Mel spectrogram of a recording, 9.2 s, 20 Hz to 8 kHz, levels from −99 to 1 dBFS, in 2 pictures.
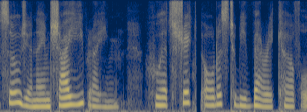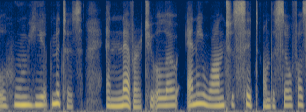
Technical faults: repeated stalls (stutter); jitter buffer slow-down; jitter buffer speed-up

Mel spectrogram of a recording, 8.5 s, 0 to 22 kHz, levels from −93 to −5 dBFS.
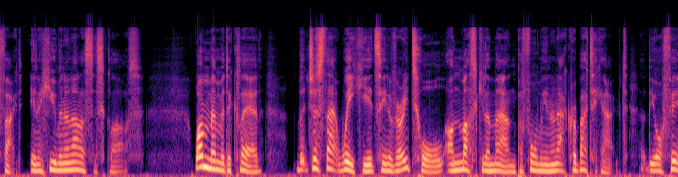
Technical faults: block size mismatch (truncated)

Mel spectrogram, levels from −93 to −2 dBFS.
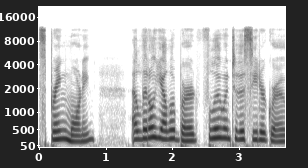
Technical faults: none

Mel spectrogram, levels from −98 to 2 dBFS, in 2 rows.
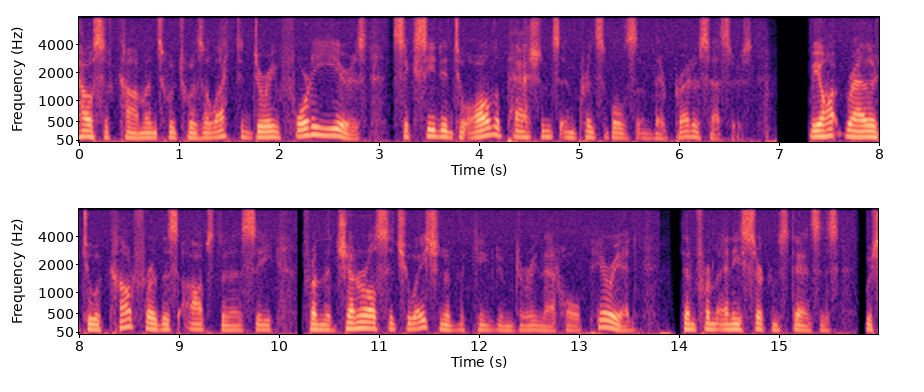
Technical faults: burst of packet loss; comfort noise in place of the background

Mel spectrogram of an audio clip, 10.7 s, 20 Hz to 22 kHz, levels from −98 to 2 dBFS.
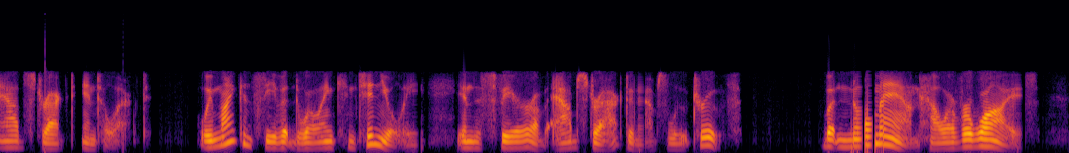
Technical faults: CD scratch ticks; packet loss with pitch repetition

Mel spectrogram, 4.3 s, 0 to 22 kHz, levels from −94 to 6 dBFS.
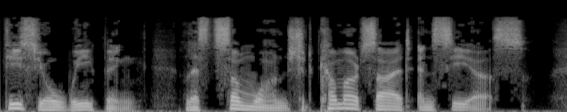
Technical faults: none

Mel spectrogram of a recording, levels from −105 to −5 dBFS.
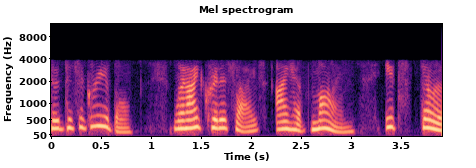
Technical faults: tandem speech coding

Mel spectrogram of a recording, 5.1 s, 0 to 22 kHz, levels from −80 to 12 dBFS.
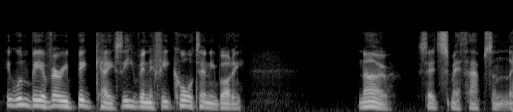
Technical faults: none

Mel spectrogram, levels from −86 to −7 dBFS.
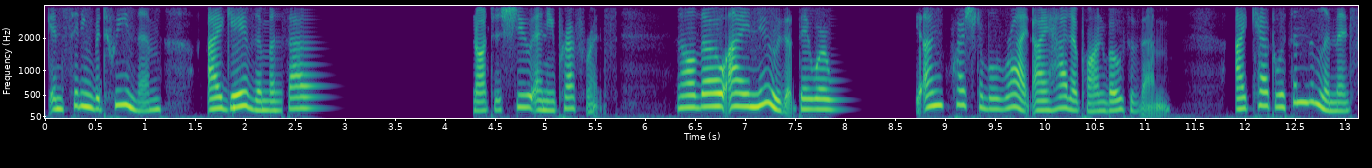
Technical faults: short concealed packet loss; burst of packet loss; long network dropout

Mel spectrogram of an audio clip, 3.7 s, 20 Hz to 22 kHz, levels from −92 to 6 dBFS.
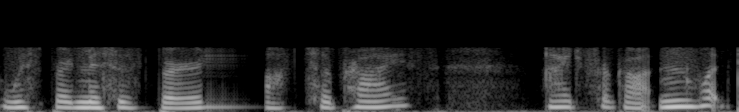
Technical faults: long network dropout

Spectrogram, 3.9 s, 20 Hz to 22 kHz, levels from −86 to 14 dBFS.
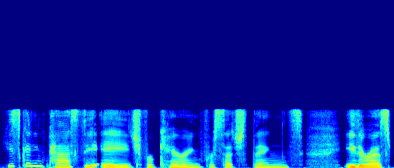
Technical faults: none

